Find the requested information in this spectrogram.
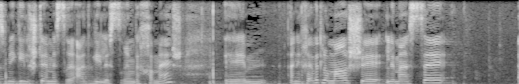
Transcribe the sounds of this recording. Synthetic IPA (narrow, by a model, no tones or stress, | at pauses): zmiɡilʃte̞mesʁeʔadɡilesʁimveχame̞ʃemaniχajevetlo̞maʁʃe̞le̞maːse̞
